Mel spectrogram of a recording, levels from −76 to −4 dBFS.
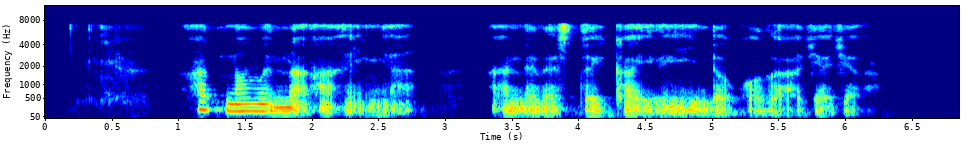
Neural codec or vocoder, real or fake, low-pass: codec, 16 kHz, 2 kbps, FunCodec, trained on Chinese and English, 25 frames a second; fake; 7.2 kHz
